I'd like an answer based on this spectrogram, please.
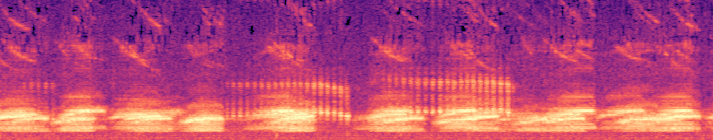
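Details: Several frogs croaking together in rough, mid-pitched bursts of about a second, interrupted by short gaps, while a higher, rapidly pulsed trill joins in twice in the middle.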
